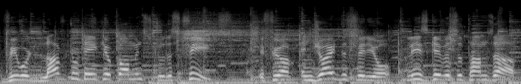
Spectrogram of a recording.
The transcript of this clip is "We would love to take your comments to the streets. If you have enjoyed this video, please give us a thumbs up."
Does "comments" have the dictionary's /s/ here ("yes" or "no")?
yes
